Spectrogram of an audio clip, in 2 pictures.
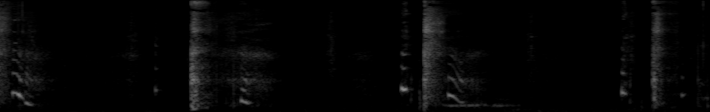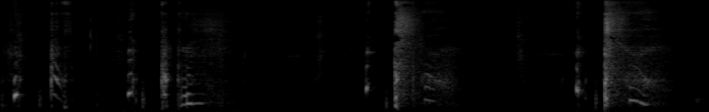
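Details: A person's very tickly, very rapid sneezes: a run of about seven sharp, rapid sneezes with brief catching breaths between them, in a quiet room; repeated sneezing.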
